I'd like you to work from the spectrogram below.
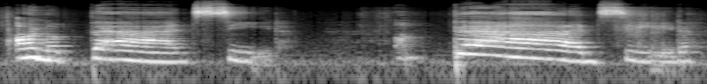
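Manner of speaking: slow, heavy bad seed voice; gruff bad seed. Teacher reading to kids as the bad seed, slow and heavy. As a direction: drag it out like a grumpy seed.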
